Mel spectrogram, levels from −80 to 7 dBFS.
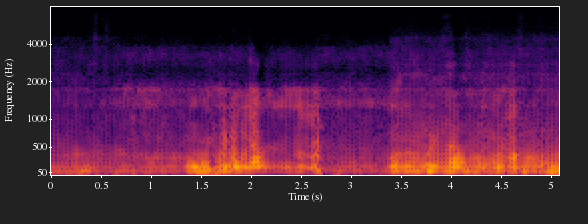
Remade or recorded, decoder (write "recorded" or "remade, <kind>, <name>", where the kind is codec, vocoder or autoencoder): remade, vocoder, Vocos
